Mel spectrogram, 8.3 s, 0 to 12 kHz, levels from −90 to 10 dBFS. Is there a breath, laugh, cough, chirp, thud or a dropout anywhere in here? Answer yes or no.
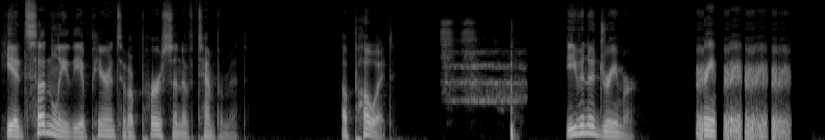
yes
